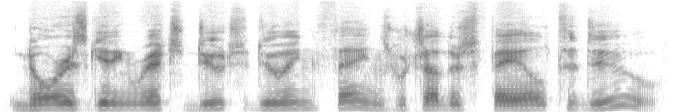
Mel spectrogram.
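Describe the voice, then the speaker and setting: A man narrating a self-help audiobook in a deliberate, emphatic, instructive way. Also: a little high, no echo. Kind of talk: scripted audiobook reading of a self-help text.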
